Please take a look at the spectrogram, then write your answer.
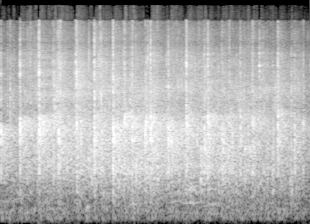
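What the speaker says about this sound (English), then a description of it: "shall we give a round of applause to our" A conference audience applauds a panel on the future of work in the training and education sector, a steady wash of many hands clapping at moderate volume throughout, without talk.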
